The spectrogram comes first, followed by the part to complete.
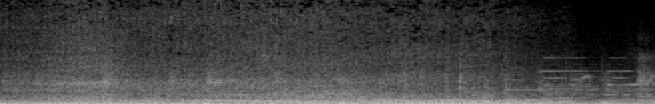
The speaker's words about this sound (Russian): Машина въезжает на паром.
